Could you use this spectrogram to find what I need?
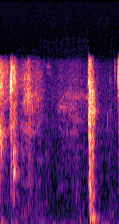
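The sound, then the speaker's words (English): A few sharp, irregular keyboard clicks, like someone typing on a computer: one soft tap early on, a louder clack near the end and another just after, with quiet gaps between. “he's typing.”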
